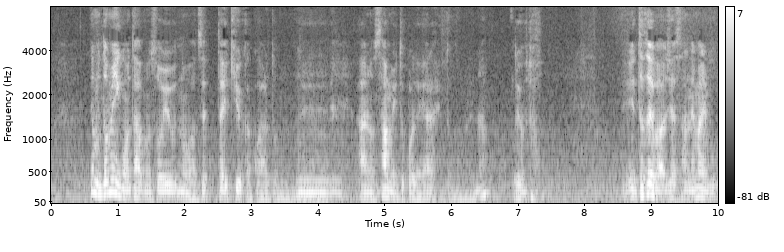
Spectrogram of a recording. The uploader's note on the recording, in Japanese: 神戸、SPACE DOG!RECORD(お店)より、。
